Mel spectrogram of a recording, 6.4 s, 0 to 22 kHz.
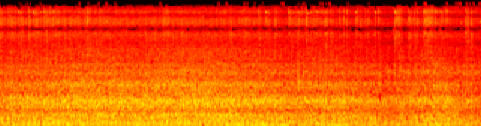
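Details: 1968 VW Bus air-cooled flat-four after rebuild, valves/rockers adjusted and distributor set to cure earlier clacking: settles into steady, even idle with regular chuffing beat, no clatter or backfire; healthy.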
